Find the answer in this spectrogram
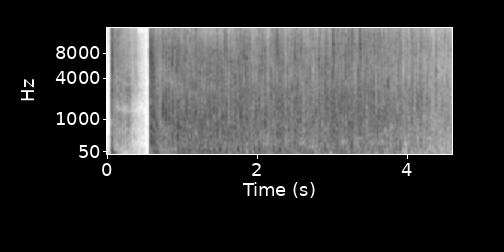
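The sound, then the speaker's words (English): A wall of logs falls and a rock slide follows in a canyon, heard as a sudden, loud, roaring crash after a brief quiet start. It settles into a dense, sustained rumble that stays heavy and eases only slightly toward the end. “Hannah's excellent aim triggers the wall of logs to fall on the first shot, but then a rock slide is triggered from above, surprising the two of them.”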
